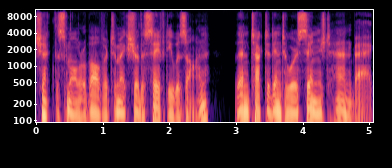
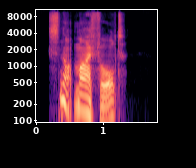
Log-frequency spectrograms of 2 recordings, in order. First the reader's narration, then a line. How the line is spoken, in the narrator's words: Wayne grumbled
